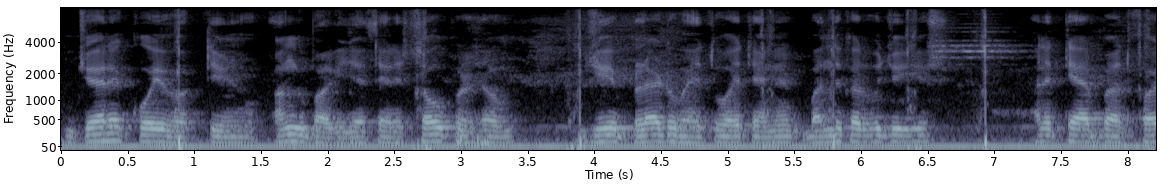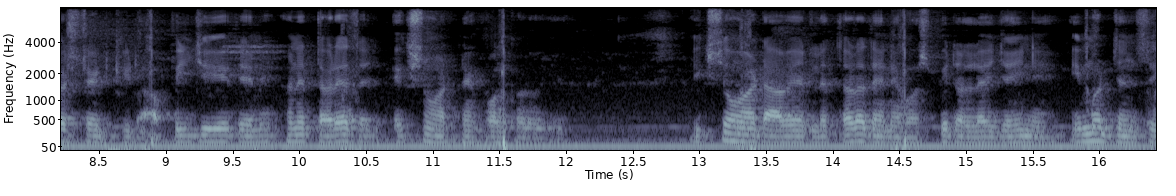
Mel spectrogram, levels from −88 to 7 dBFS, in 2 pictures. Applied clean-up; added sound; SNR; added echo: none; Scissors; 5 dB; none.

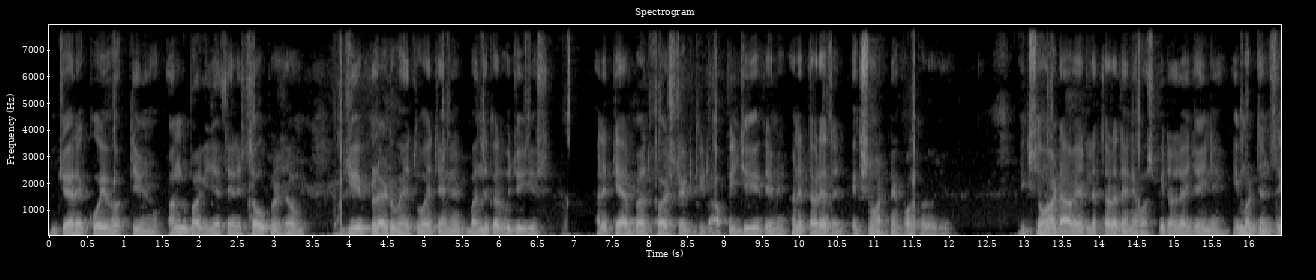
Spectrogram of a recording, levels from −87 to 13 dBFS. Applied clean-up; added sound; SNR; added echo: neural mask model Resemble Enhance denoiser.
